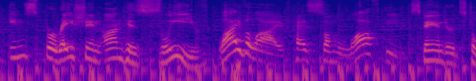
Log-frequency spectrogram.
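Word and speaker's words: Live A Live: Live alive. And yes, that is how I will be pronouncing it for the duration of this video. And if you don't like that, then I don't like you, my friend.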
